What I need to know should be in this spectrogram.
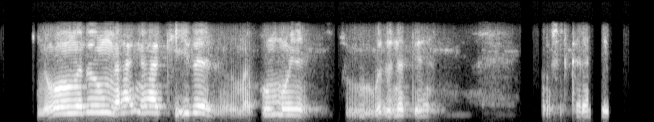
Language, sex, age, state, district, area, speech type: Manipuri, male, 30-45, Manipur, Thoubal, rural, conversation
